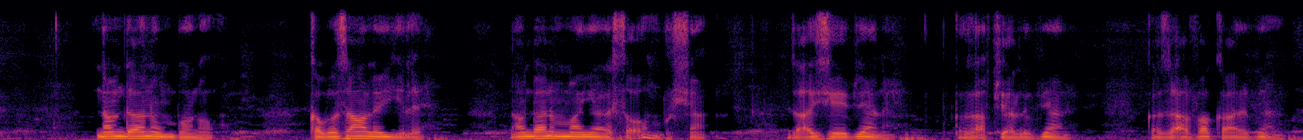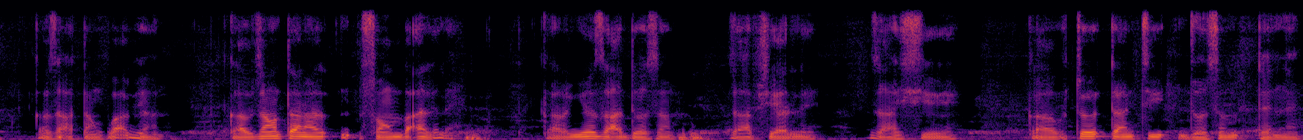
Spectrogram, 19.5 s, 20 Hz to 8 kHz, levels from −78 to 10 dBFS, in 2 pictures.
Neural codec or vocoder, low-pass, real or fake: autoencoder, 48 kHz, 128 numbers a frame, DAC-VAE, trained on Japanese speech; 7.2 kHz; fake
